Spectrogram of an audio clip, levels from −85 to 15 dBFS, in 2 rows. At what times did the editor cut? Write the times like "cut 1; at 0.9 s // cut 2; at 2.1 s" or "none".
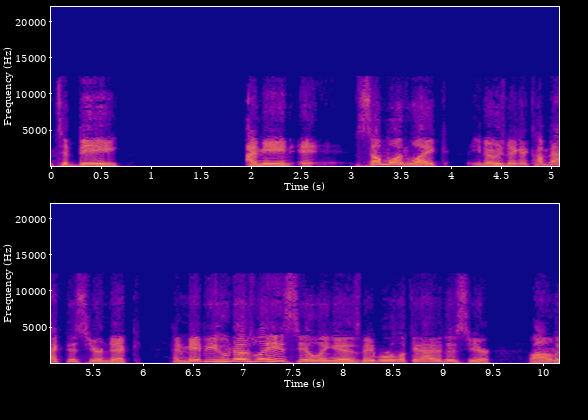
cut 1; at 4.2 s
